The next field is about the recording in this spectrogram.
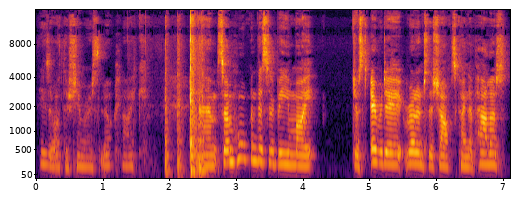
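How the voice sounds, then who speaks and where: A woman's voice: medium pitch, moderate pace, slight background noise. A woman chatting casually to camera as a beauty vlogger, chatty and self-mocking, often talking to herself. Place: at home by a counter.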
